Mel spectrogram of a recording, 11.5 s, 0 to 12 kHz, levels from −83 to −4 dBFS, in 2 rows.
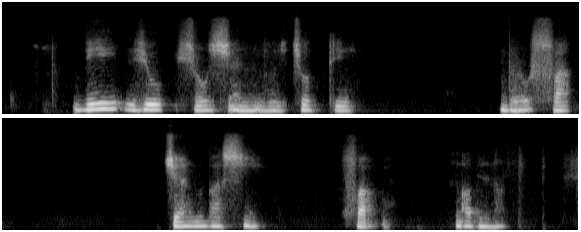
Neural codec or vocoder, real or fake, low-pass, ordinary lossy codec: codec, 16 kHz, 0.5 kbps, FunCodec, trained on Chinese and English, 25 frames a second; fake; 7.2 kHz; Opus, 16 kbps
